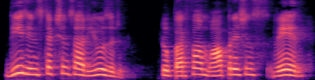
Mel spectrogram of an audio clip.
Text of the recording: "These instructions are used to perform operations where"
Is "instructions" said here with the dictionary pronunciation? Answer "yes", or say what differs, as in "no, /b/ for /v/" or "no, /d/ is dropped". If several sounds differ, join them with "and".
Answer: no, /ɹ/ is dropped and /s/ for /z/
